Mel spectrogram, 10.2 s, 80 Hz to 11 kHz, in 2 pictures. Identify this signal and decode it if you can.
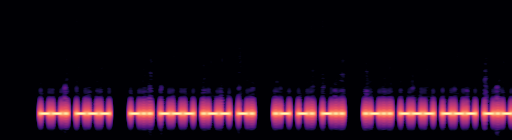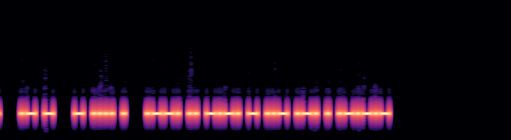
Morse code, heard as a keyed tone, about 40 wpm, 700 Hz. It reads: GO DOWN AND LOOK AT THE PICTURE.
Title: Sentences from Top 1000 Words - Review Part 1 - 40wpm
